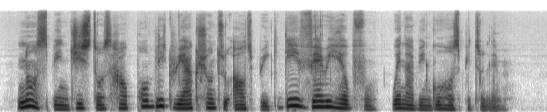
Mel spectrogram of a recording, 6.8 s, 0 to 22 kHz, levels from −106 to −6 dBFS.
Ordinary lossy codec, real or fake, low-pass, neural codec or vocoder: none; real; 14.4 kHz; none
